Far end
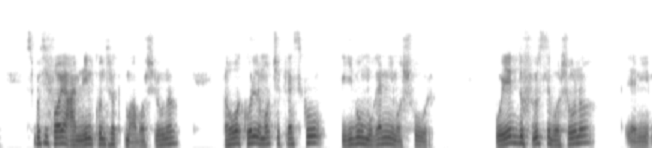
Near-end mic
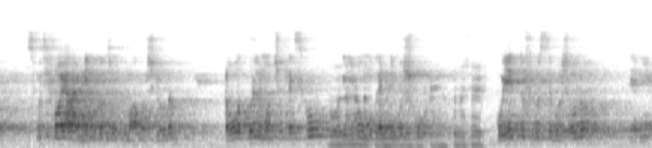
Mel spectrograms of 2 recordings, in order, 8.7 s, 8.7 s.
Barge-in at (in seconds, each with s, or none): 4.4 s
